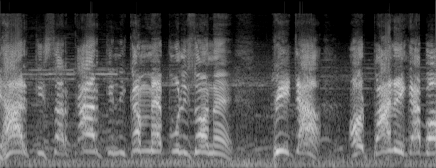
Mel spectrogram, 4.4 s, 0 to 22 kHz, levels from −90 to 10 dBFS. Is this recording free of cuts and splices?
yes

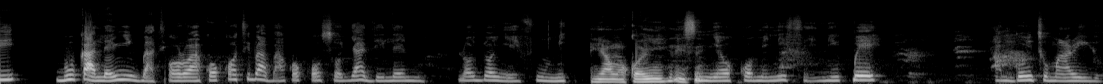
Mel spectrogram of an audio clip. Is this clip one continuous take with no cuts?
no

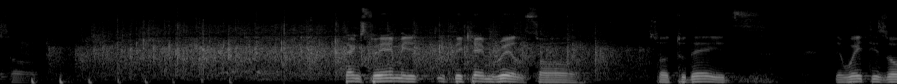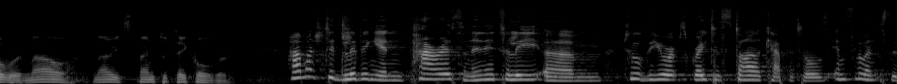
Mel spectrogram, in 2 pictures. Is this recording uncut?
no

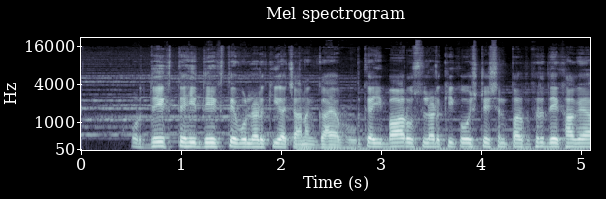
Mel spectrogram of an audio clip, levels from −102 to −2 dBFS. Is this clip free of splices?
no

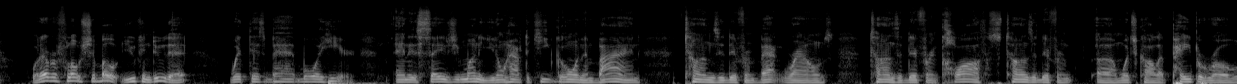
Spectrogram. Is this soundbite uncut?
no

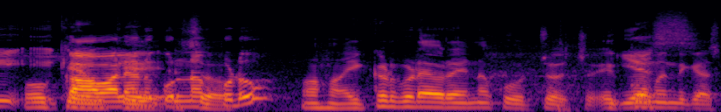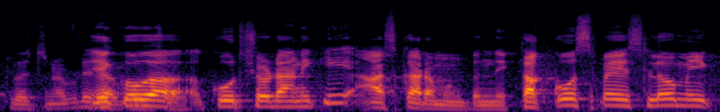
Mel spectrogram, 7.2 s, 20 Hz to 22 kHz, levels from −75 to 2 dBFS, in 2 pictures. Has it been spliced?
yes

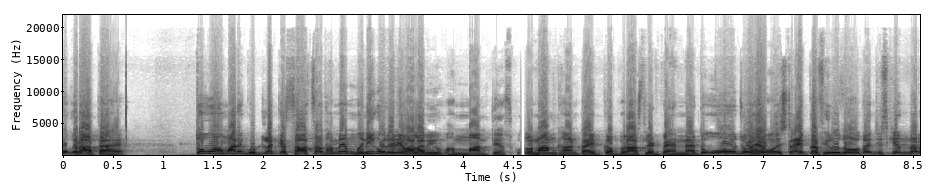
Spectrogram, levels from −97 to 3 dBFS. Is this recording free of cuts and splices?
no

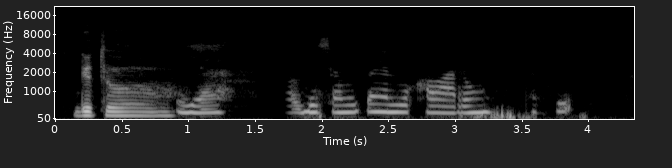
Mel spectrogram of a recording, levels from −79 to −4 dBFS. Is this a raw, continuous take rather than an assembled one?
no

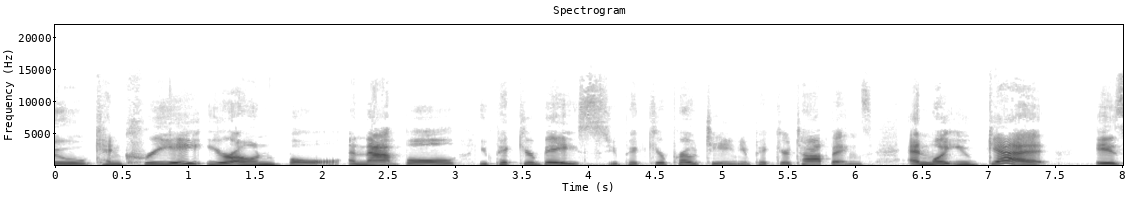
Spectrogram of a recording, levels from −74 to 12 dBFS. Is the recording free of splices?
no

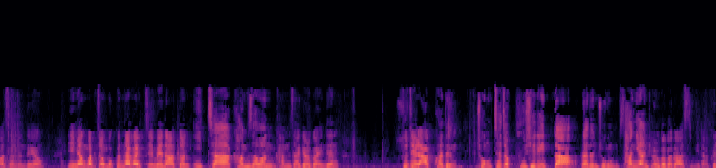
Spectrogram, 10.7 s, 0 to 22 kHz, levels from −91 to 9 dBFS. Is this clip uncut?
yes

